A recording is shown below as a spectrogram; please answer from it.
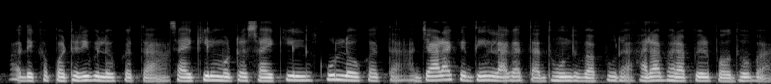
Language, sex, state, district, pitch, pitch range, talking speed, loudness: Hindi, female, Uttar Pradesh, Varanasi, 175 Hz, 170-190 Hz, 155 wpm, -16 LUFS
